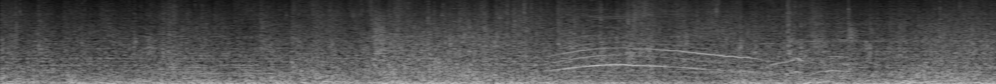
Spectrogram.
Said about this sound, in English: The tower hits the water.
